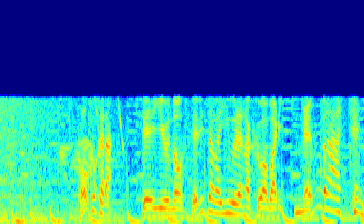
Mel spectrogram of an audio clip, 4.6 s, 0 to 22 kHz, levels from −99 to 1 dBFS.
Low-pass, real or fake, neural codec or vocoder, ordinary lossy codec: 3.6 kHz; real; none; none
